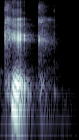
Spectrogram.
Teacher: it starts and ends with a hard guttural k sound and has a short sharp e vowel sound which suits the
